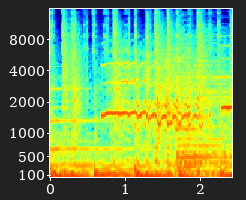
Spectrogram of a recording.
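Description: Background music with a steady bass line. Partway through, a horse's long, quavering whinny sounds over it.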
